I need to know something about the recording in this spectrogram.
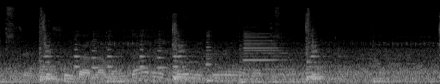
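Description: Quiet men's voices in conversation over steady background vehicle noise, with a short pitched tone about two and a half seconds in.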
